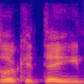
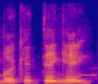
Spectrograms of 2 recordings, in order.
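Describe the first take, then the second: First: The surname is said as one syllable. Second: The surname is said as two syllables. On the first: The speaker calls it right. "But it's Luca Dean" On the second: The speaker calls it wrong. "some commentators still call him"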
